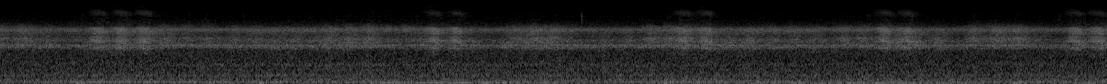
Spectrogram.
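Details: A continuous high, hissing trill from crickets and bugs, overlaid by sharp pulsed bursts at the top of the range in irregular clusters, and a soft low hum in the background.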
